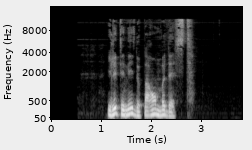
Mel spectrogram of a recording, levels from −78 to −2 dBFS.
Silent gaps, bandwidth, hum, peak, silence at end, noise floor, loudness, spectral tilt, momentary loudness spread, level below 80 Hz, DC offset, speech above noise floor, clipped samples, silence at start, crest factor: none; 11.5 kHz; none; -2 dBFS; 1 s; -63 dBFS; -16 LUFS; -6 dB/octave; 9 LU; -38 dBFS; under 0.1%; 48 dB; under 0.1%; 1.15 s; 16 dB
